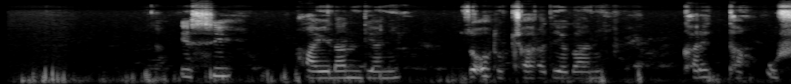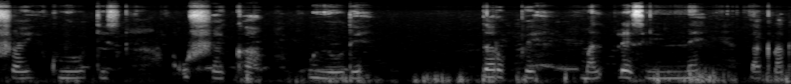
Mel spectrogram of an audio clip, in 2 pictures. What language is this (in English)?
Wolaytta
